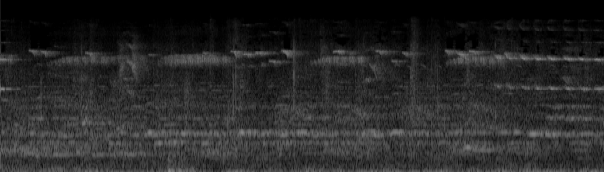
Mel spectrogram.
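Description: Several birds chirping and calling over one another, with short, high notes repeating throughout.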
